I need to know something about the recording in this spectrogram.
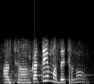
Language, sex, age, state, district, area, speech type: Maithili, male, 30-45, Bihar, Supaul, rural, conversation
